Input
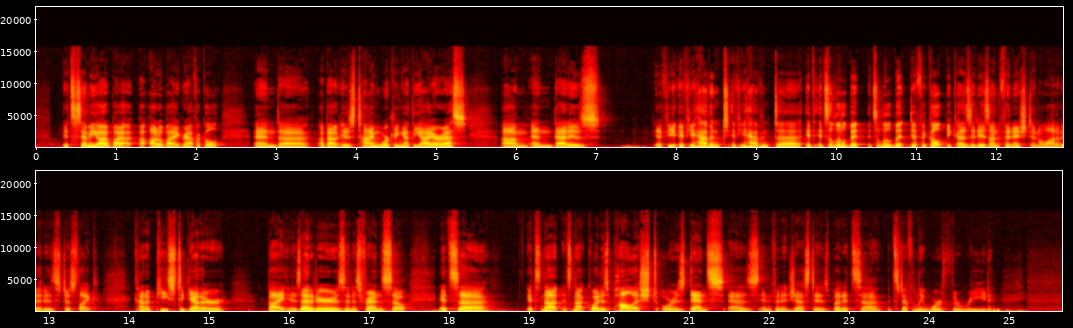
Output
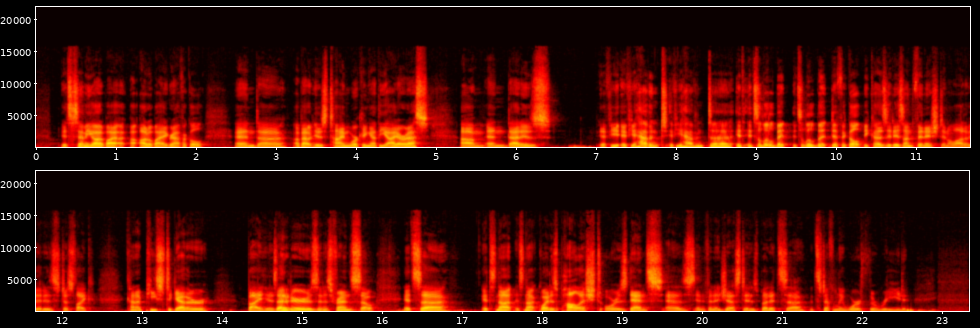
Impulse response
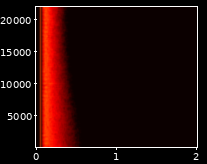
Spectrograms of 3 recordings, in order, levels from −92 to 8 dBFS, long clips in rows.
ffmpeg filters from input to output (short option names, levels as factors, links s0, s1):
-filter_complex "[0:a]atempo=1.1,asplit=2[s0][s1];[s1]adelay=14,volume=0.562[s2];[s0][s2]amix=inputs=2:normalize=0,volume=0.501"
